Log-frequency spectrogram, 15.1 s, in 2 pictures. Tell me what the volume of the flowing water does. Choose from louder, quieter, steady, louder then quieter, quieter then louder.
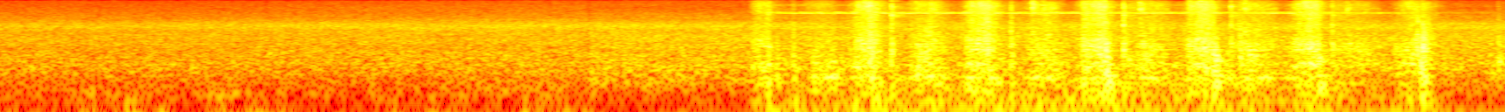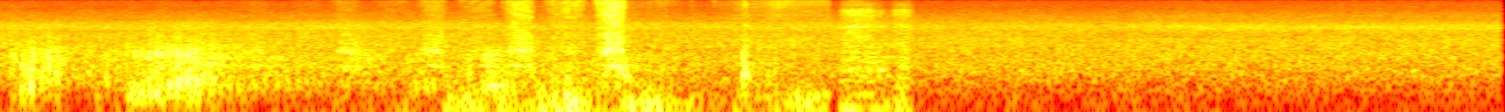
steady.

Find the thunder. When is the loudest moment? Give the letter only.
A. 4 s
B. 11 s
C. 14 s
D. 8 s
D.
